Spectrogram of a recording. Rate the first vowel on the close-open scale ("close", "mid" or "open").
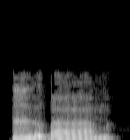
close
